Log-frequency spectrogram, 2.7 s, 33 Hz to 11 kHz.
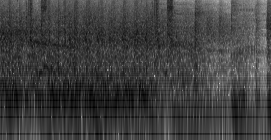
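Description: Sustained rapid gunfire in The House of the Dead 2 arcade shooter, a dense continuous barrage of shots that stays loud and close throughout with hardly a break.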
